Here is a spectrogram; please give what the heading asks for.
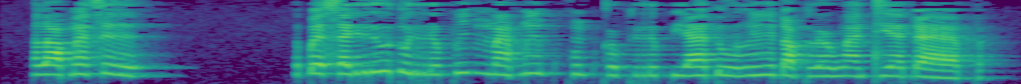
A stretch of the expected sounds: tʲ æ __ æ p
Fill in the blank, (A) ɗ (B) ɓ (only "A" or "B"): A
